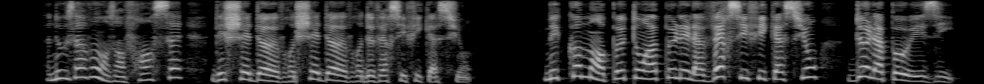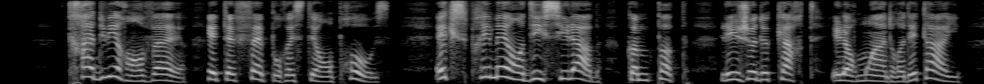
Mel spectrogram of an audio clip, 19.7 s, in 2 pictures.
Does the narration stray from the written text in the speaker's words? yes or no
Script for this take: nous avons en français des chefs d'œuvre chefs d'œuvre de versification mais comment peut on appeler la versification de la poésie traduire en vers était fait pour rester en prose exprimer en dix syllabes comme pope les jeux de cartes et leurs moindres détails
no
